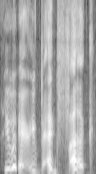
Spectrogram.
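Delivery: slow, drawn-out playful jab; mock insult.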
